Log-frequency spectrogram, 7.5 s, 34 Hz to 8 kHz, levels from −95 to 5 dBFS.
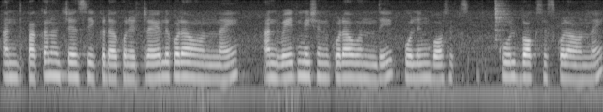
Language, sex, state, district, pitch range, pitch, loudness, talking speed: Telugu, female, Andhra Pradesh, Annamaya, 175-190 Hz, 180 Hz, -19 LUFS, 145 wpm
